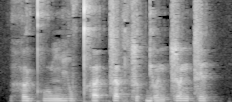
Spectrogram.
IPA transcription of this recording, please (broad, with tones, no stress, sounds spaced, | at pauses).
h ɵ˧ ɥ kʷʰ ɐ˧ w ŋ iː˧ w t̪ʰ ɐ˨˥ t̚ t͡s ɐ˥ k̚ t͡s ʊ˨ k̚ j ɵ˨ n t͡s ɵ˥ n t͡s ɪ˧ k̚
